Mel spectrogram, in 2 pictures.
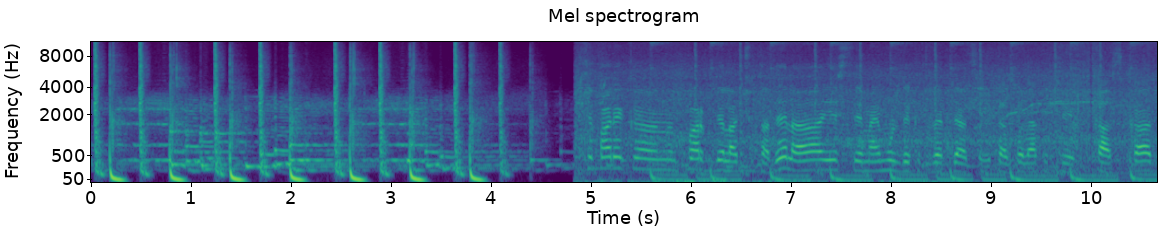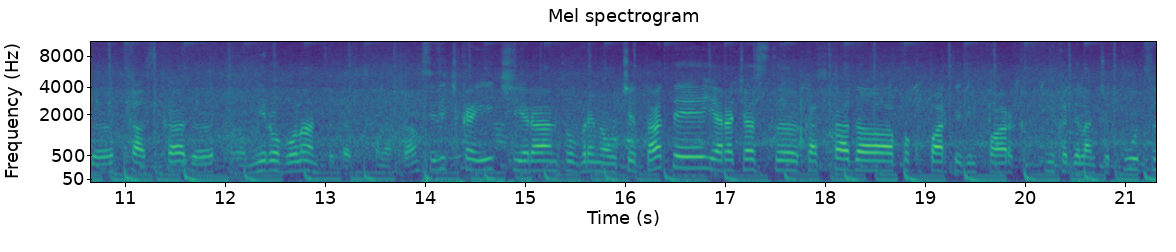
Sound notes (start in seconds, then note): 11.0 waterfall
